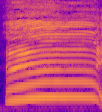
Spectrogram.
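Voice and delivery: very high, loud fake bawl; sustained squeal imitating a crying kid; mock child's wail. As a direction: burst into a hammed-up toddler cry. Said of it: "y empiezan a llorar".

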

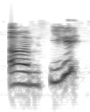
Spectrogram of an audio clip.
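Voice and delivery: talking through hiccups. Real, not acted. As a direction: hiccup mid-phrase. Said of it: "I have, like, the hiccups".

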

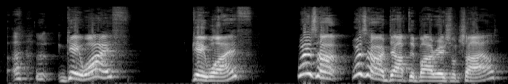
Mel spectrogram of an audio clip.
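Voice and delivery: over-the-top mock neighbor hunting for the child; shrieking mock theatrical call. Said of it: "so goddamn theatrical".

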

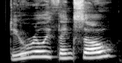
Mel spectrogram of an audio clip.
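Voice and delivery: very high, doubtful question; high character voice, unsure; Ernie's voice. A narrator's reading. Ernie asks uncertainly.

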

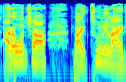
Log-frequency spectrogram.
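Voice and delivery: ordinary talk

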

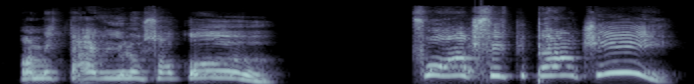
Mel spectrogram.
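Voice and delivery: put-on high, sing-song Chinese-accented salesman; imitated Chinese shopkeeper accent. Comic doing a Chinese shop seller's accent to the crowd. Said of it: "So, yeah, I impersonate people".

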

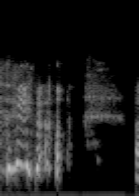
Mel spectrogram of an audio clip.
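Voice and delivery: high laugh; bright amused laugh. Real, not acted. Laughing at own joke.

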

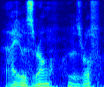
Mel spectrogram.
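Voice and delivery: low, soft Irish mumble; Irish accent. Acted. Host having another go at the accent, Irish. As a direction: try a quiet, low-pitched Irish accent. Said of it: "tried to do that, like, Irish accent".

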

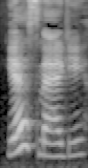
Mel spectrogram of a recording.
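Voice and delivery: ordinary delivery

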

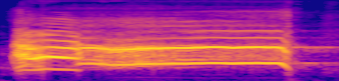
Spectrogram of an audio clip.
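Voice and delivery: very high, very loud mock scream; villain's death scream. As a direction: let out a hammed-up falling-man cry. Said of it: "you get to hear him go".

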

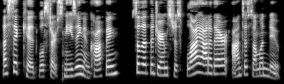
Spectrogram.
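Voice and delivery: ordinary delivery, nothing marked

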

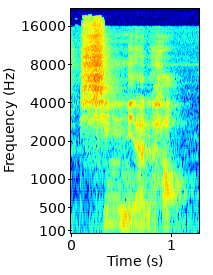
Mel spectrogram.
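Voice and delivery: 新年好 in first, second, third tone; Mandarin tones. Shown as a demonstration. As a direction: say 新年好 slowly with clear tones. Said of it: "So 新 in the first tone".

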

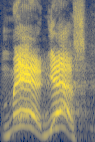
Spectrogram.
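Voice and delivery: high, loud burst of glee; exultant yell, hammed up; mock elated shout. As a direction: shout it like a sarcastic celebration. Mock elation at being damned.

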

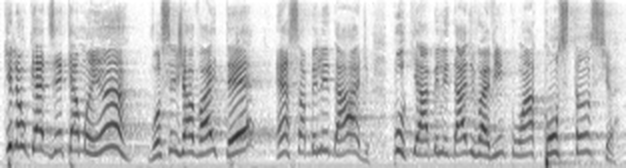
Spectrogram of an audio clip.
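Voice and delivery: ordinary talk, nothing marked

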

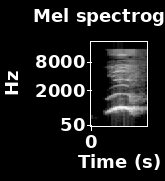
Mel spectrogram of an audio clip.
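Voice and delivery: loud high woo with a laugh; high laughing whoop. Real, not acted. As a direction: whoop with delight. Preacher's exclamation mid-sermon.

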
